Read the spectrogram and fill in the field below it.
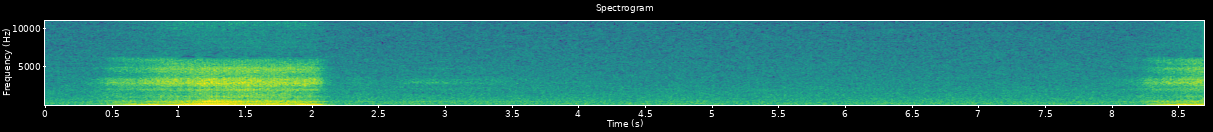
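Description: Two loud, rumbling snores separated by a long quiet pause while asleep.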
